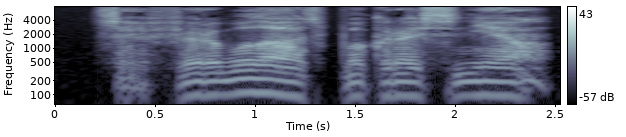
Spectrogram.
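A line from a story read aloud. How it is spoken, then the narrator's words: Wheezing, coughing man. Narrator (Russian): просипел лежащий на полу мужчина и закашлялся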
